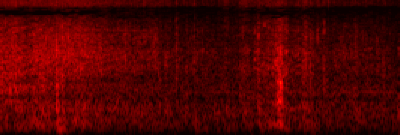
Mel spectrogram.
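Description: Rustling in leaves and undergrowth as a person leans down to the forest floor, fading out after about half a second, then a single sharp click about a second and a half in.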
